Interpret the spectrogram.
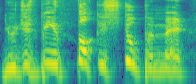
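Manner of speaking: retold father arguing at full volume; imitated yelling dad. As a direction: play the dad demanding an explanation. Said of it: "like, a yelling match at each other".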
